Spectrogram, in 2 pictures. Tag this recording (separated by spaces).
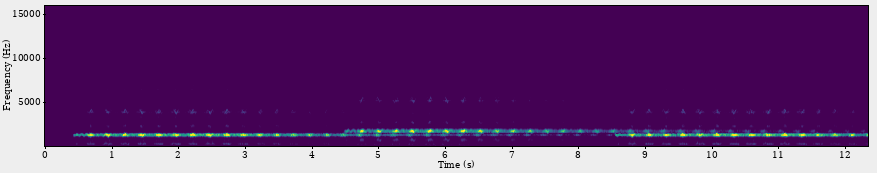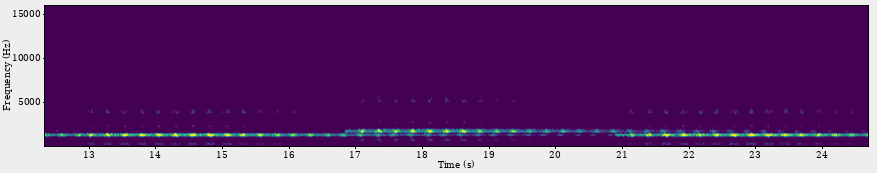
fx synthesizer hollow effects sound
